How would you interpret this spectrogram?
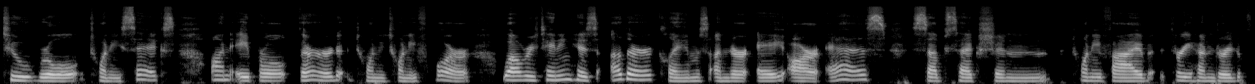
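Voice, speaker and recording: A woman's voice: fairly low pitch, dry recording. A woman reading a legal document aloud as a performance, dropping in casual asides. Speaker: co-host reading a court ruling aloud.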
